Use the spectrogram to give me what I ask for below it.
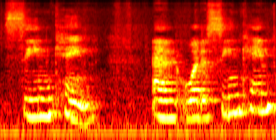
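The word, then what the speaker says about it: cinquain: an interesting word to pronounce but it is pronounced same king and what a scene cane poem is is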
